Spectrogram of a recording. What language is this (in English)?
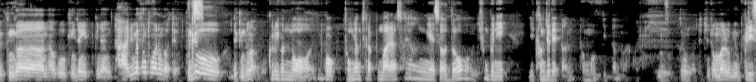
Korean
